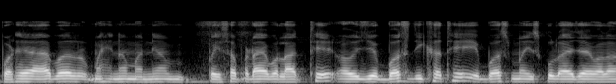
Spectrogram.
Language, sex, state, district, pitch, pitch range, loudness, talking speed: Chhattisgarhi, male, Chhattisgarh, Jashpur, 125 Hz, 125-135 Hz, -14 LUFS, 225 wpm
